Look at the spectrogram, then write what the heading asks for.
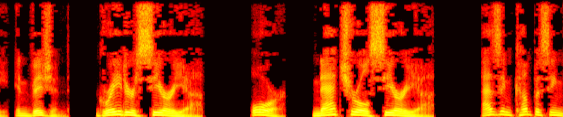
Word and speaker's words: Sūriya: The classical Arabic pronunciation of Syria is Syria, as opposed to the modern standard Arabic pronunciation Syria.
